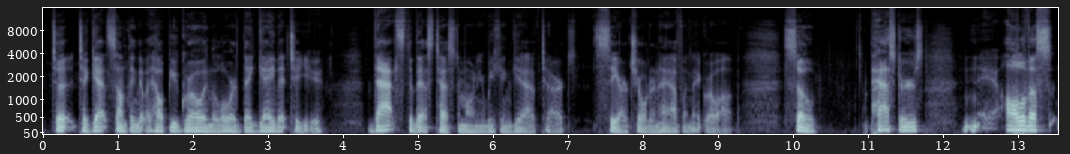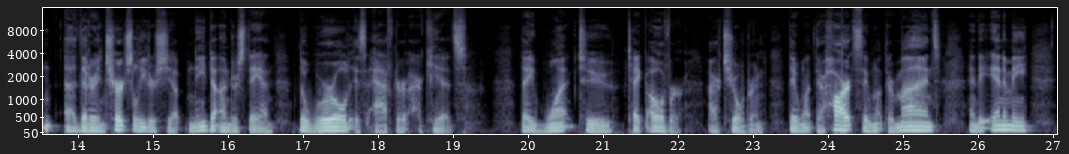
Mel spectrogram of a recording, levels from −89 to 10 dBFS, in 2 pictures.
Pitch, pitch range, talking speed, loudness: 100 Hz, 90-110 Hz, 160 wpm, -19 LUFS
